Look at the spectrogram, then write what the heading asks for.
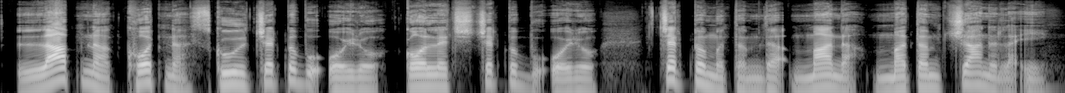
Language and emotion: Manipuri, neutral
